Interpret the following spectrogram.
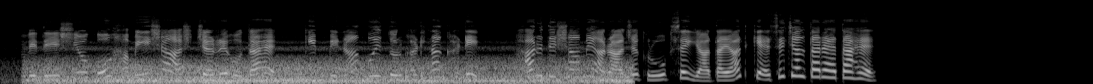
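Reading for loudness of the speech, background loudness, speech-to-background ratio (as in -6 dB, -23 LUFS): -27.0 LUFS, -25.5 LUFS, -1.5 dB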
